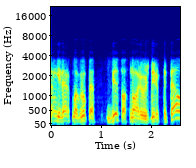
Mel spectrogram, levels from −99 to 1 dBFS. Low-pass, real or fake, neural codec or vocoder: 7.2 kHz; real; none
